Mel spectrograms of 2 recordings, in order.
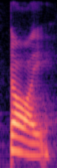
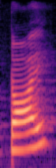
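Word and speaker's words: toy: Spellings देखते हैं, जैसे कि ये है टॉय, तो टॉय या टॉय, ई भी लिखा है मैंने, य भी लिखा है, तो दोनों तरीके से आप प्रोनाउंस कर सकते हैं, दोनों ही करेक्ट है।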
